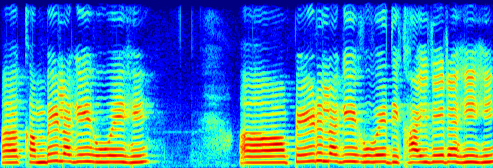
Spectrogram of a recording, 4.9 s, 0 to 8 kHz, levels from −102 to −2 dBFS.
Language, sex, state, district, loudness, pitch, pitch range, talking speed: Hindi, female, Uttar Pradesh, Jalaun, -12 LUFS, 310 Hz, 295-320 Hz, 155 wpm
